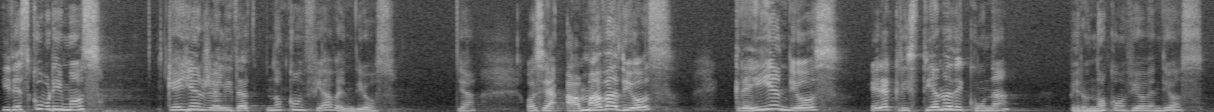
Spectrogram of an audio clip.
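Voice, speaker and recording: A woman's voice: on the high side, unhurried. Young woman telling a church testimony. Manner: lively storytelling with laughs and acted-out quotes. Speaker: church speaker and mentor. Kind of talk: personal testimony to a congregation.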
